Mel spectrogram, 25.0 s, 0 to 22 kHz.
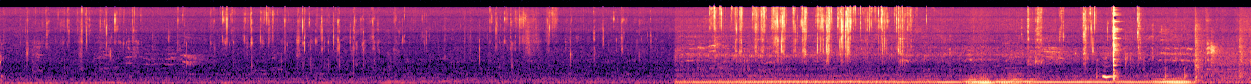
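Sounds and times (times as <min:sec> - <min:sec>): spoon scraping ceramic bowl: 0:22.2 - 0:22.5.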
